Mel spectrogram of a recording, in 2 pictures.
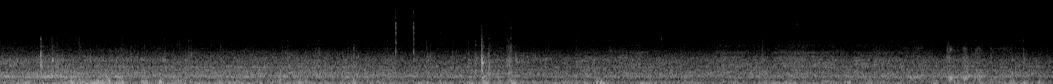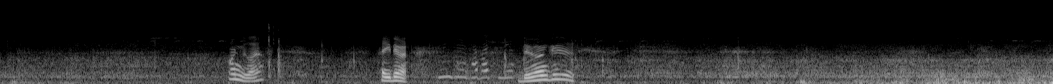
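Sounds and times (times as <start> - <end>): wind on microphone: 0.0 - 12.7, 15.0 - 21.0
bicycle tyres on pavement: 0.0 - 21.0.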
